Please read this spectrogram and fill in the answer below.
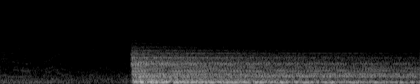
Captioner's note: low gong sound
